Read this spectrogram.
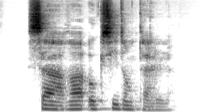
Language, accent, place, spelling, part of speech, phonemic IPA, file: French, France, Paris, Sahara occidental, proper noun, /sa.a.ʁa ɔk.si.dɑ̃.tal/, LL-Q150 (fra)-Sahara occidental.wav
